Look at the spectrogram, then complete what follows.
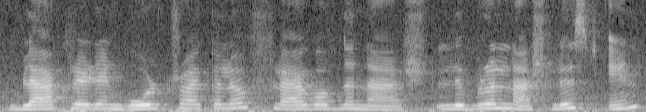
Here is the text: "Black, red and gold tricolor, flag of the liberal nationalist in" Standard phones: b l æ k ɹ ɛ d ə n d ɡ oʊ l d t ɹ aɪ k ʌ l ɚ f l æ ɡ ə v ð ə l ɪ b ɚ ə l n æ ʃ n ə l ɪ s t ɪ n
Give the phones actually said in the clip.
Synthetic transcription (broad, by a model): b l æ k ɹ ɛ d ə n d ɡ oʊ l d t ɹ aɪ k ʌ l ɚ f l æ ɡ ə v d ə l ɪ b ɚ ə l n æ ʃ n ə l ɪ s t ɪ n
